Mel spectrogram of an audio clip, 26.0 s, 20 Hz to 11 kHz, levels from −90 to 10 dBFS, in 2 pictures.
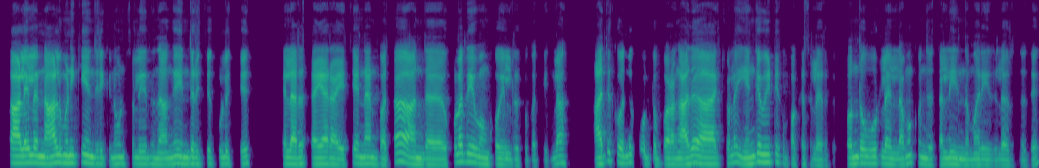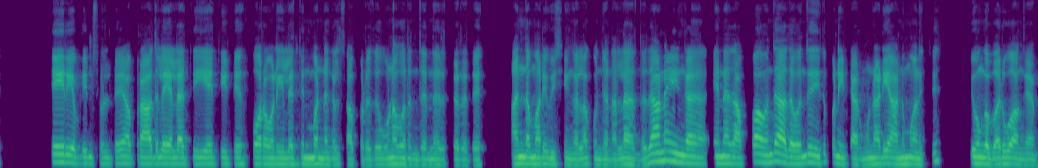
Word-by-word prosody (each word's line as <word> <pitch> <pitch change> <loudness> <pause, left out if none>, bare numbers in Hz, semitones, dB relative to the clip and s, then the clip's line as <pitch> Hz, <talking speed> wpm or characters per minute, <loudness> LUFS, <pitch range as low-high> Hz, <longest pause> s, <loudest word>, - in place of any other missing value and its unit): காலைல 140 +1 +6
4 135 +4 +6
மணிக்கு 140 +1 0
எந்திரிக்கணுன்னு 125 -1 -3
சொல்லியிருந்தாங்க. 120 -1 -1
எந்திரிச்சு, 120 0 -2
குளிச்சு, 125 0 -5 0.5
எல்லாரும் 120 0 +2
தயாராயிச்சு. 115 -1 +2
என்னான்னு 120 -2 0
பாத்தா, 110 +10 -2 0.2
அந்த 115 -1 -1 0.3
குலதெய்வம் 150 -7 0
கோயில் 110 -2 -2
இருக்கு 105 -2 -11
பாத்தீங்களா, 95 +7 -7 0.5
அதுக்கு 160 +7 -2
வந்து 135 +3 -3
கூட்டிட்டு 120 -2 -8
போறாங்க. 115 -1 0
அது 135 +5 +1 0.2
ஆக்சுவலா 125 +5 -4
எங்க 130 +5 +1
வீட்டுக்கு 150 -4 -3
பக்கத்தில 105 -1 -8
இருக்கு. 100 -1 -21 0.2
சொந்த 125 +3 0
ஊர்ல 130 -2 -2
இல்லாம, 110 +5 -2
கொஞ்சம் 115 -4 -3
தள்ளி 115 +1 -1
இந்த 105 -1 -3
மாரி 105 0 -3
இதில 100 +1 -6
இருந்தது. 95 -1 -12 0.7
செரி 155 -1 +5
அப்டின்னு 125 -1 -4
சொல்ட்டு, 125 +1 -4
அப்புறம் 125 -1 +1
அதில 125 0 +1
எல்லாத்தையும் 120 +1 0
ஏத்திட்டு, 120 0 -4 0.2
போற 125 0 +1
வழியில 115 0 +1
தின்பண்டங்கள் 115 -2 0
சாப்பிடுறது, 110 0 -4
உணவருந்த 115 -3 0
நிறுத்துறது, 105 -1 -4 0.5
அந்த 125 0 +5
மாரி 120 0 +2
விஷயங்கள்லாம் 110 0 -3
கொஞ்சம் 105 -2 -3
நல்லா 110 +3 +1
இருந்தது. 105 +6 -2
ஆனா 175 +2 +3
எங்க 140 -2 +4 0.4
எனது 130 -1 +2
அப்பா 120 +8 0
வந்து, 150 +4 +1
அத 130 -3 +3
வந்து, 140 +4 +1
இது 155 - -9
பண்ணிட்டார். 115 -5 0
முன்னாடியே 120 +2 +2
அனுமானிச்சு, 115 +5 0 0.5
இவுங்க 120 -2 +4
வருவாங்க. 115 -3 +1
120 Hz, 155 wpm, -24 LUFS, 110-125 Hz, 0.7 s, காலைல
